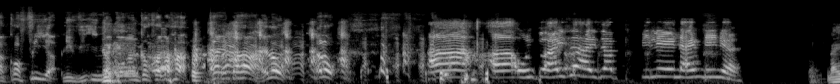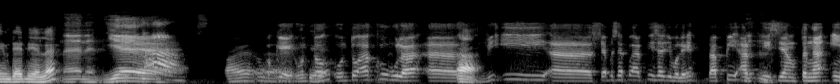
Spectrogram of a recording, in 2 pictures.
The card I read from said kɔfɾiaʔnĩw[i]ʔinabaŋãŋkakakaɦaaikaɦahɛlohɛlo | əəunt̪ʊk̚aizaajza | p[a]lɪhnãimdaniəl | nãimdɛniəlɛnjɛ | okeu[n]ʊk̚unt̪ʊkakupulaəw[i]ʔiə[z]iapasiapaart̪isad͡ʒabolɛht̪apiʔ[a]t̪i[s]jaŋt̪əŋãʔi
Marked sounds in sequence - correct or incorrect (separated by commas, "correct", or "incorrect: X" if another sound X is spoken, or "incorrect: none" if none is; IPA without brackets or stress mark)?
correct, incorrect: i, correct, correct, incorrect: s, correct, correct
